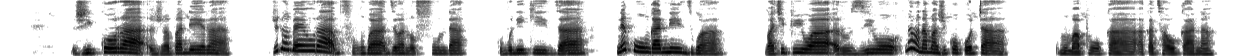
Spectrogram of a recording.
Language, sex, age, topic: Ndau, female, 36-49, education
